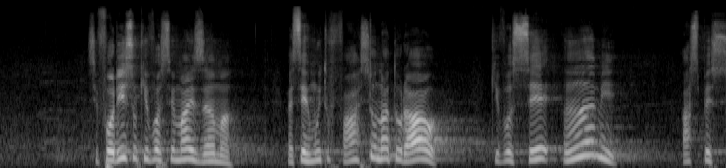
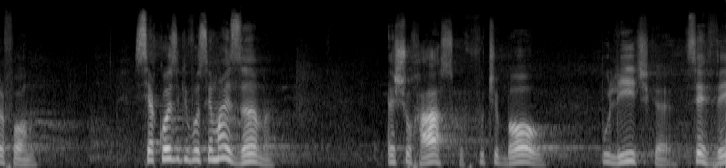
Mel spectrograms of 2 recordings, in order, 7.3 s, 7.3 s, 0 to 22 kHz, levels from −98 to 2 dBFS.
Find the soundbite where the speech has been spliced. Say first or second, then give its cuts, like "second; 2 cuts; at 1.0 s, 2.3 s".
first; 1 cut; at 3.7 s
